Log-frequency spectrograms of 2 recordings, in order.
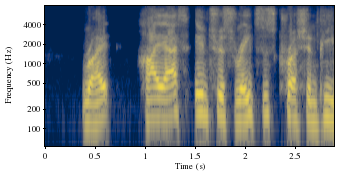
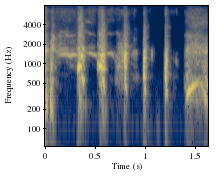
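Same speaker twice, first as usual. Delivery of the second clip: laugh; 4 dB quieter than usual. Real, not acted. Laughs at own remark.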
